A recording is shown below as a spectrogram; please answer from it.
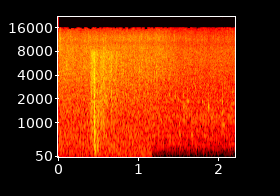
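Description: Rushing waterfall water, cutting off suddenly about a second in and leaving a fainter hiss, with a quick downward-sweeping sound effect about half a second in.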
